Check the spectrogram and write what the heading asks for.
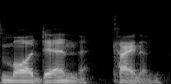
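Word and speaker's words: Mordenkainen: So Mordekainen, I just realized it's Mordekainen. Okay, so I already am improving my pronunciation here.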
